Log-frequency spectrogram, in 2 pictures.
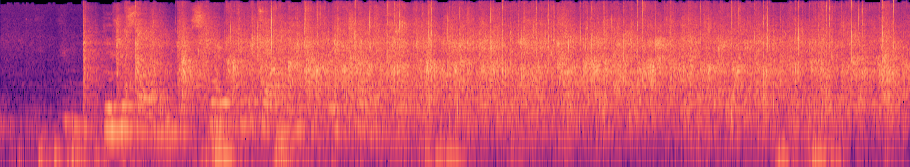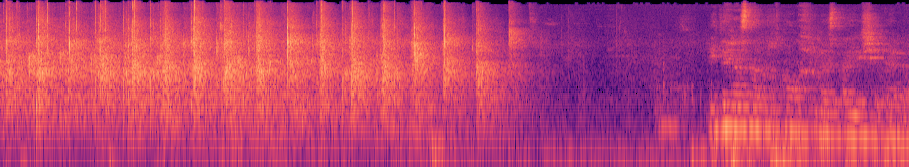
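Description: A woman speaks calmly into a microphone in an echoing room.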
